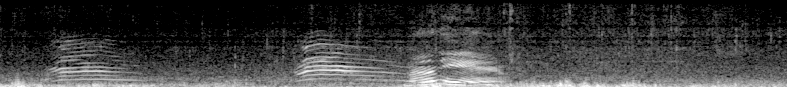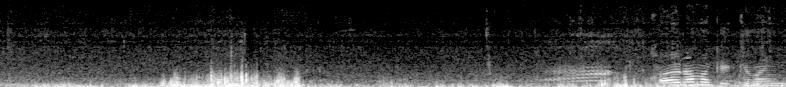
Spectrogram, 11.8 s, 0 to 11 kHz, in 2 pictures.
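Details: Chanta, a frightened ear-tipped street cat in Okinawa, wails while being sheltered in a bathroom ahead of Typhoon No. 10, September 2020. Two long bending meows, then a sharply falling cry, later a few short strained calls amid background noise.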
